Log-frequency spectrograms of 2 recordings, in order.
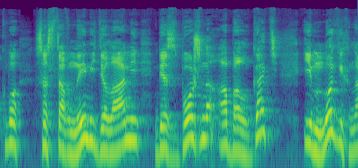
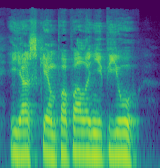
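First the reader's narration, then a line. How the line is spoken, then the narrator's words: Scoffing snort. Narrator (Russian): хмыкнул князь Иван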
